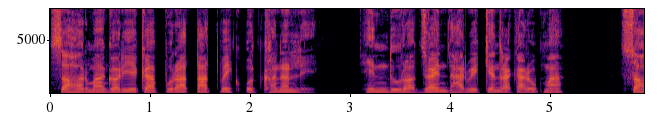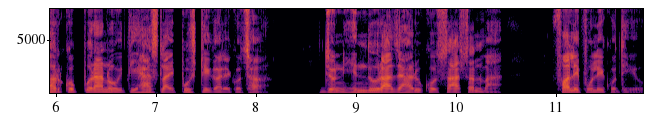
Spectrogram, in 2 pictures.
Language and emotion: Nepali, neutral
